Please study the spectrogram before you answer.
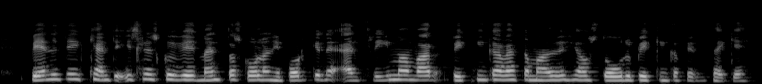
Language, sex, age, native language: Icelandic, female, 50-59, Icelandic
